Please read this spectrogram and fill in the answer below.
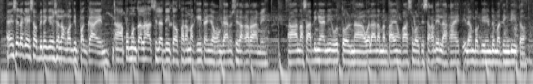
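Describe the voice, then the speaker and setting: Over clear music in the background, a man talks at a very fast pace with fairly even intonation and very even loudness. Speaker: backyard poultry keeper vlogger. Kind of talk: casual vlog chat. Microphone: phone near.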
